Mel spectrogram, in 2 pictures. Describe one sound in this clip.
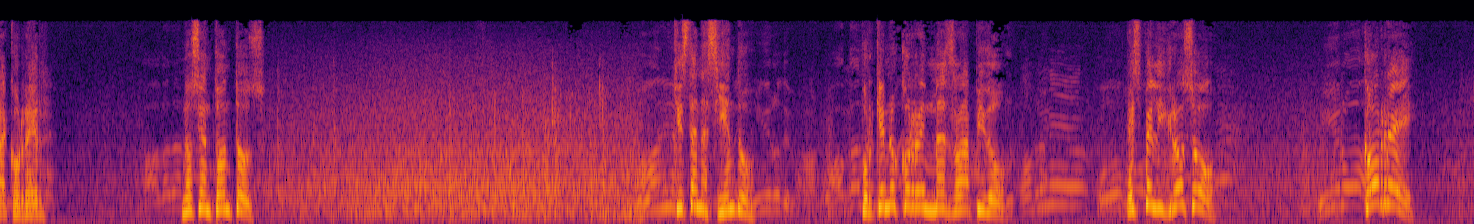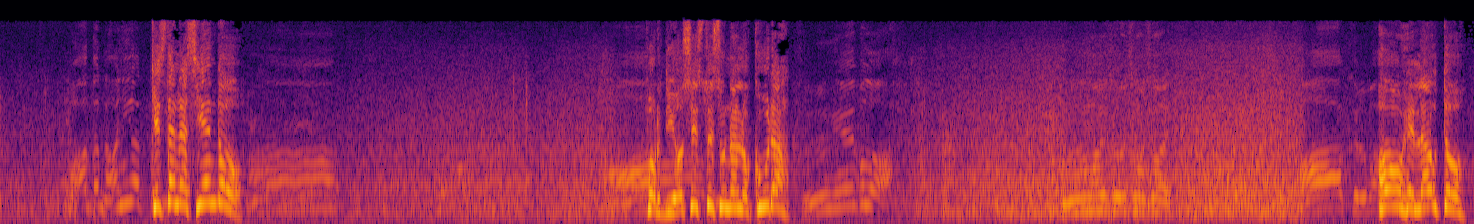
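Rushing floodwater roars steadily.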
